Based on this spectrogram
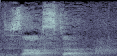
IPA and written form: dɪˈzɑːstə (disaster)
